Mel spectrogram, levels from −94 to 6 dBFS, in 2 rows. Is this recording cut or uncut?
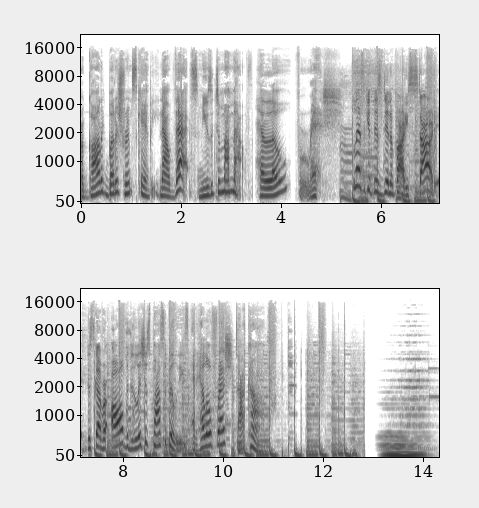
cut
